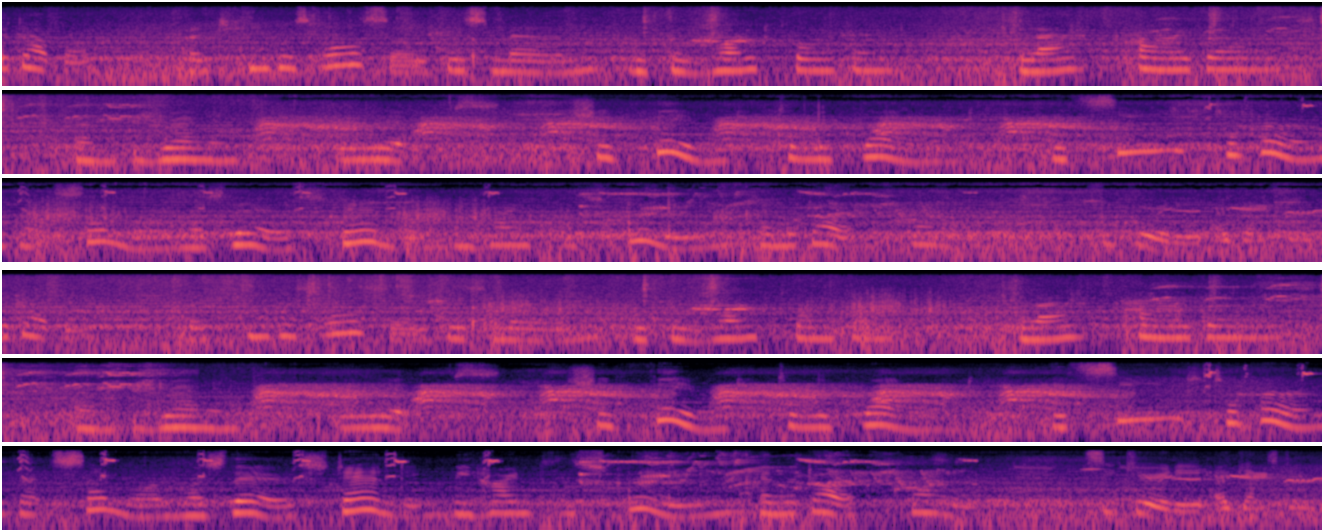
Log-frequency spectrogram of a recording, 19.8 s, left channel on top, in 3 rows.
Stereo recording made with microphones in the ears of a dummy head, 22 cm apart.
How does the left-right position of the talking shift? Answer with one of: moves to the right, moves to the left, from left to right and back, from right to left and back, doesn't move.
moves to the right.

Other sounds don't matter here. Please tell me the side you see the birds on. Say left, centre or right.
right.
